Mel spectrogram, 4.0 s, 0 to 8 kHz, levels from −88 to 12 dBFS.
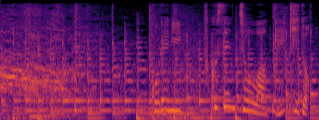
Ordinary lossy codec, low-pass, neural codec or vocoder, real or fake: none; 7.2 kHz; none; real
